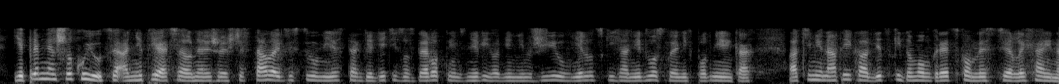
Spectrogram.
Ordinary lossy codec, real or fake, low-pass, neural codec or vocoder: AAC, 32 kbps; fake; 5.4 kHz; codec, 16 kHz in and 24 kHz out, 1.1 kbps, FireRedTTS-2 codec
